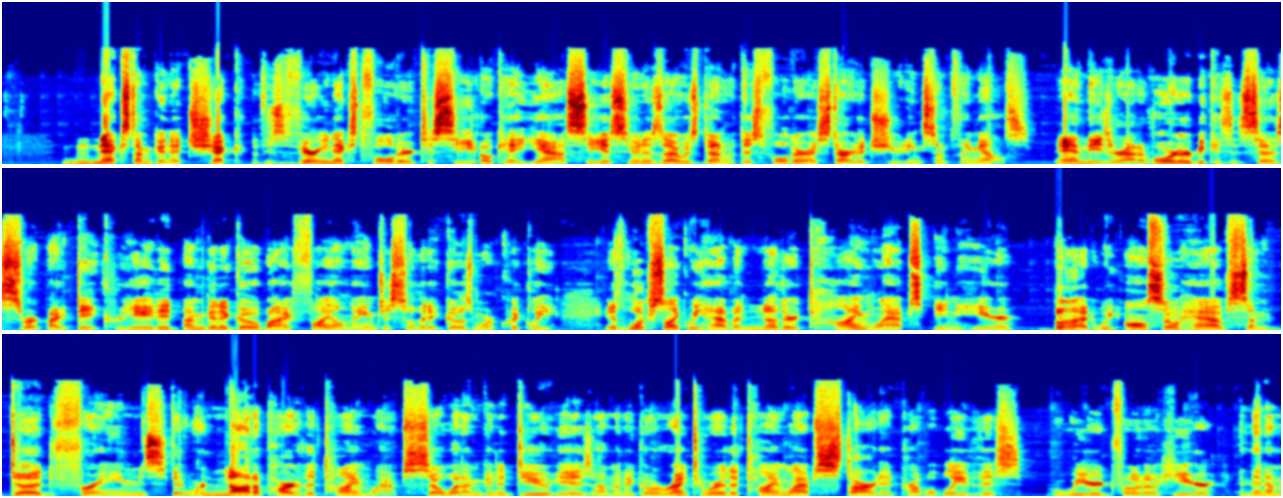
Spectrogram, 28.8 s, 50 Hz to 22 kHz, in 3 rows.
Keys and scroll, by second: 20.7 Right.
